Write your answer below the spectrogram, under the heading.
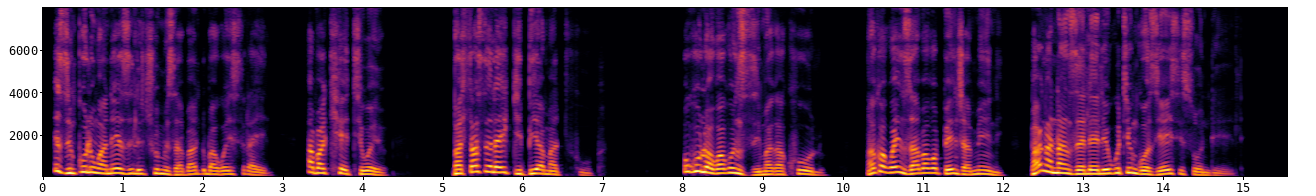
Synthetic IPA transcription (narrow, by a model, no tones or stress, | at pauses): iziŋkʼuluŋwanɛezilit͡ʃʼumizaβantʼuβaɣoisrajeli | aβakʰetʰiwɛjɔ | βaɬasɛlaiɡ̥ʱib̥ʱijamatʰuːpʰḁ | uɣulwaɣwaɣund͡zʱimaɣakʰulu | ŋakʰɔɣwɛnd͡zʱaβaɣob̥ʱɛnd͡ʒʱamini | βaŋanand͡zʱɛlɛliuɣutʰiiŋozijajisisɔndʱɛːlɛ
